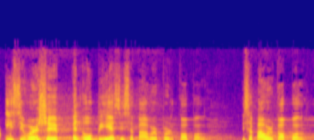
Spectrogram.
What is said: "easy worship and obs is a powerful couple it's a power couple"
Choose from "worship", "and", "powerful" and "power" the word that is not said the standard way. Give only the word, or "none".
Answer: powerful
